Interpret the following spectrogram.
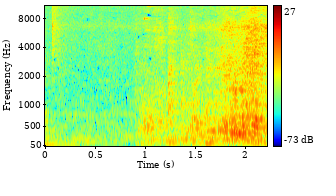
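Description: Quiet cooking sounds at a gas stove: a fried sandwich lifted out of a frying pan and the pan moved off the burner, the noise building from about a second in.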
